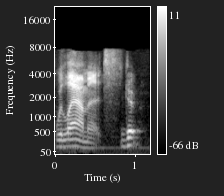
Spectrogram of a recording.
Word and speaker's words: Willamette: But no, at the end of the game, you go to Willamette, you know, Willamette County, and it's pronounced Willamette.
